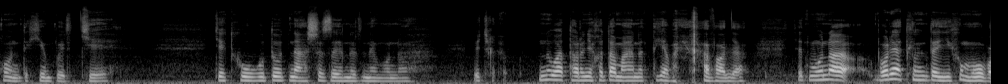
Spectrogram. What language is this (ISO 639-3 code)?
ara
